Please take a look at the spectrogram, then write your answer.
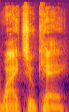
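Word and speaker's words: YIIK: to look up this game called y2k but it's spelled y-i-i-k because you know the roman numeral too oh okay why am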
